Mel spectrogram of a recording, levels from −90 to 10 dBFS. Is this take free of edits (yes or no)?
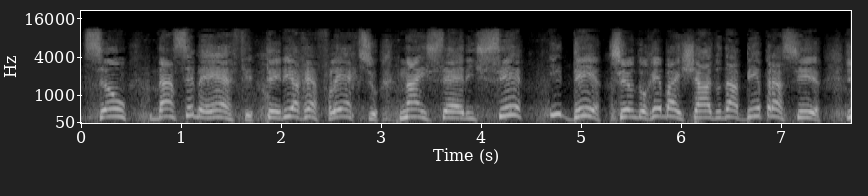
no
